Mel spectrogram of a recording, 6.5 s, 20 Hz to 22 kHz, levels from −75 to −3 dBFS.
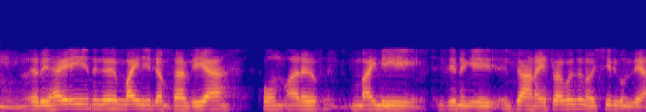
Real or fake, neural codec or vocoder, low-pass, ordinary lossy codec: fake; codec, 16 kHz, 1 kbps, FunCodec, trained on LibriTTS, 50 frames a second; 3.6 kHz; none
